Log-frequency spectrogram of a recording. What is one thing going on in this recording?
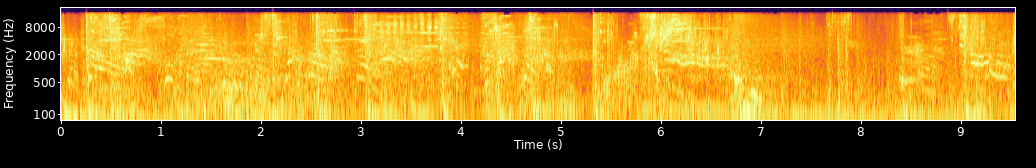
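Blades whoosh and slash through the air.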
